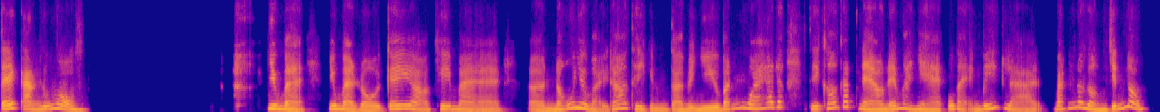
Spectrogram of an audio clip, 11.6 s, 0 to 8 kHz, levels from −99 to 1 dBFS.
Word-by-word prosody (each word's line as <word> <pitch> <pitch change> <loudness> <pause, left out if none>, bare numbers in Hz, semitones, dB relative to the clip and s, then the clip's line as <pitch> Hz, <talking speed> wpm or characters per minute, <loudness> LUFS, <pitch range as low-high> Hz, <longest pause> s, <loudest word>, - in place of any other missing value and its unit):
tét 305 +3 +5
ăn, 220 0 +2
đúng 240 +5 +1
hông? 225 -7 +2 1.9
Nhưng 270 -3 +5
mà 195 -6 +3 0.2
nhưng 255 0 +3
mà 210 -6 +4
rồi 165 -2 0
cái, 270 +1 +2
ơ, 215 -5 -1
khi 240 +1 +1
mà, 190 -7 -2 0.3
ờ, 170 - -2
nấu 215 - +1
như 345 -4 +5
vậy 180 -8 -4
đó 300 +6 -1
thì 225 -6 -1 0.2
tại 185 0 0
vì 195 - +1
nhiều 195 0 +3
bánh 280 - -1
quá 295 -3 +1
đó, 380 - 0 0.3
thì 235 - +1
có 320 +8 -2
cách 395 -4 -4
nào 210 -5 +2
để 230 - +2
mà 295 +1 -1
nhà 195 -5 0
của 255 - +2
bạn 215 -5 -3
biết 315 +7 +1
là 225 -9 -3 0.2
bánh 250 +9 -3
nó 365 - +1
gần 205 -10 +2
chín 280 +10 +3
hông? 265 - -3
235 Hz, 210 wpm, -24 LUFS, 195-275 Hz, 1.9 s, tét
